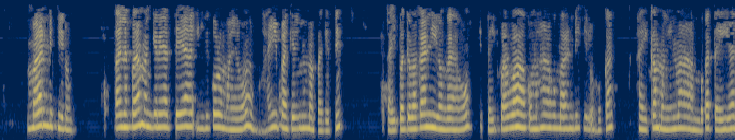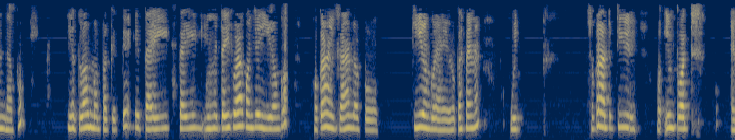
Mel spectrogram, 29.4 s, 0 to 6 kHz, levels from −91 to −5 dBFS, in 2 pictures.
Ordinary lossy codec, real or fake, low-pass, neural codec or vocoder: MP3, 24 kbps; fake; 5.4 kHz; vocoder, 22.05 kHz, 80 mel bands, HiFi-GAN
